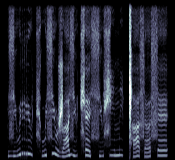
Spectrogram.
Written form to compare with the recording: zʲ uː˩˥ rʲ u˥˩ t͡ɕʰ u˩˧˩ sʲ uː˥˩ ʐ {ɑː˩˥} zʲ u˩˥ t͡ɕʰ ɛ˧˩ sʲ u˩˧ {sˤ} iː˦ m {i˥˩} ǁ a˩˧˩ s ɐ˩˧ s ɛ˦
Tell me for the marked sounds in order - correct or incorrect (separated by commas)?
incorrect, incorrect, correct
